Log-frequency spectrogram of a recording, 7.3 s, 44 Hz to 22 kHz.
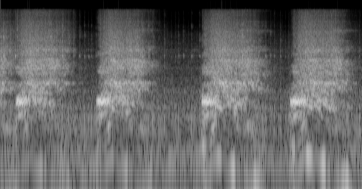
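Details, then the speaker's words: Ryobi 3818 chainsaw after adjusting the low and high carburetor screws, having sat unstarted a long time. Four crisp revs about two seconds apart, each falling cleanly back to a steady idle, idling slightly low. Normal running. "from the way she sounds she starts pretty good and considering she hasn't been started in a dog's years"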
